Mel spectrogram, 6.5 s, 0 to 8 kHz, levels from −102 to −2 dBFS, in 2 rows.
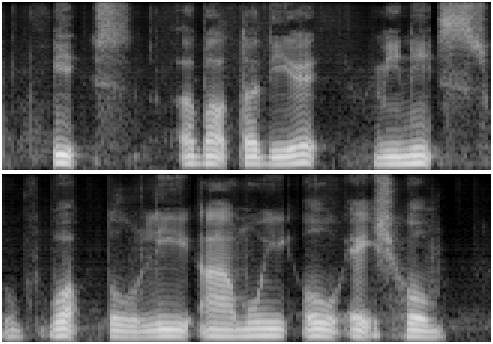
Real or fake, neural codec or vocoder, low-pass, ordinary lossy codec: fake; codec, 16 kHz, 2 kbps, X-Codec, HuBERT features, trained on LibriSpeech; none; none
